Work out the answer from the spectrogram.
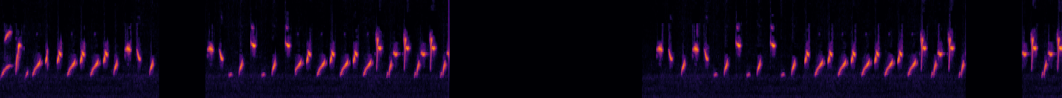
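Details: Wild European goldfinch natural song, used for training young birds of the season: quick, tinkling, high twitters in bursts of two to three seconds, with short pauses between phrases.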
